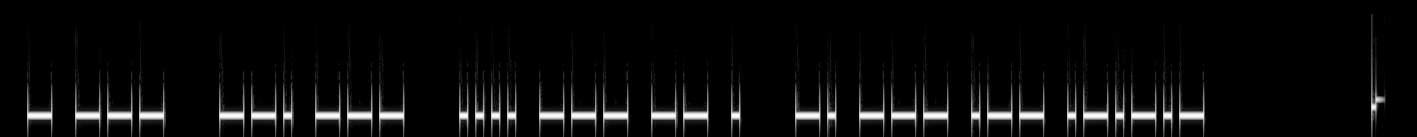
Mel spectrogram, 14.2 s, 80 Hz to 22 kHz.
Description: Morse code, heard as a keyed tone, about 15 wpm, 700 Hz. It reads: TO GO HOME NOW.
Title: Sentences from Top 1300 Words 15wpm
